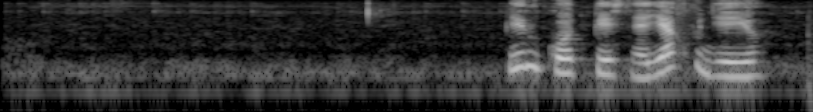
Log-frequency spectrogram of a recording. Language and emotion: Russian, positive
